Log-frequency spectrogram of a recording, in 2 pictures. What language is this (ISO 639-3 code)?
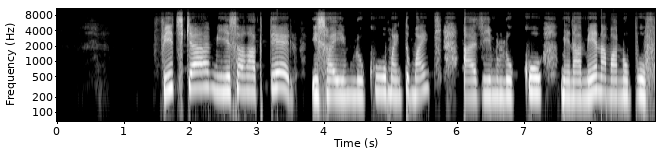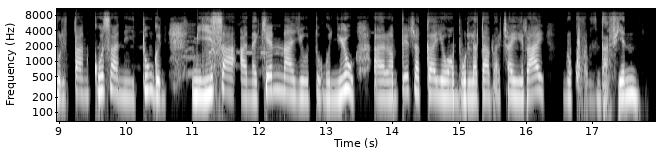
mlg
